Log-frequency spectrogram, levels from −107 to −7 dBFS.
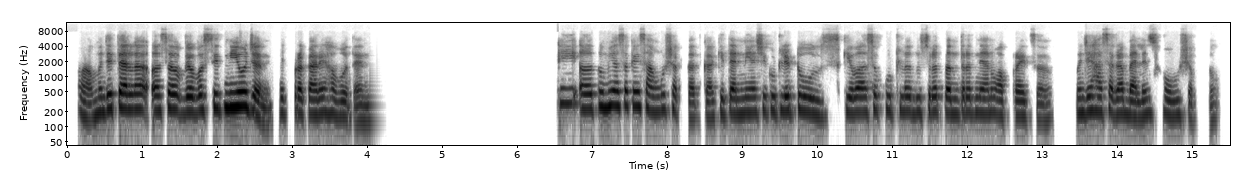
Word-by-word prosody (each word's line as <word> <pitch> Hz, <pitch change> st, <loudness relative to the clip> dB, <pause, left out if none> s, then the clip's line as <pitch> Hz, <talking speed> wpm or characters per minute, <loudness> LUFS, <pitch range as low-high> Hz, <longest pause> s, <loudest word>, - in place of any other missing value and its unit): हां, 160 Hz, -6 st, -3 dB
म्हणजे 195 Hz, +4 st, +2 dB
त्याला 225 Hz, -1 st, +6 dB, 0.2 s
असं 220 Hz, +1 st, +3 dB
व्यवस्थित 210 Hz, +3 st, +1 dB
नियोजन 240 Hz, -, +7 dB, 0.2 s
एक 185 Hz, -, -6 dB
प्रकारे 185 Hz, -1 st, +2 dB
हवं 170 Hz, -4 st, -4 dB
त्यांन 130 Hz, 0 st, -7 dB, 2.5 s
की 290 Hz, 0 st, -5 dB
अ, 225 Hz, 0 st, +2 dB
तुम्ही 250 Hz, +1 st, +3 dB
असं 255 Hz, 0 st, +2 dB
काही 255 Hz, 0 st, +3 dB
सांगू 215 Hz, -4 st, -3 dB
शकतात 155 Hz, -7 st, -6 dB
का? 155 Hz, -, -3 dB
की 185 Hz, -, -4 dB
त्यांनी 185 Hz, 0 st, 0 dB
अशी 190 Hz, +1 st, -5 dB
कुठली 205 Hz, 0 st, -1 dB
टूल्स 185 Hz, -6 st, -2 dB, 0.2 s
किंवा 195 Hz, 0 st, +1 dB
असं 195 Hz, +2 st, -5 dB
कुठलं 200 Hz, -1 st, -5 dB
दुसरं 195 Hz, +1 st, -3 dB
तंत्रज्ञान 185 Hz, 0 st, 0 dB
वापरायचं, 165 Hz, -5 st, -5 dB, 0.4 s
म्हणजे 185 Hz, +2 st, -2 dB
हा 200 Hz, -1 st, -2 dB
सगळा 190 Hz, -2 st, -1 dB
बॅलन्स 170 Hz, +2 st, -3 dB
होऊ 170 Hz, -2 st, -5 dB
शकतो? 140 Hz, 0 st, -15 dB
190 Hz, 135 wpm, -19 LUFS, 175-215 Hz, 2.5 s, नियोजन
